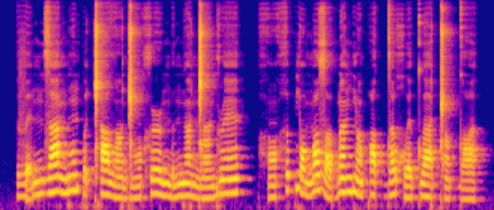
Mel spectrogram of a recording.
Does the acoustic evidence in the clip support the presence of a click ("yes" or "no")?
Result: yes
